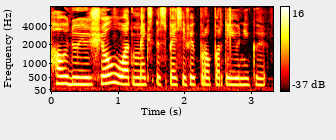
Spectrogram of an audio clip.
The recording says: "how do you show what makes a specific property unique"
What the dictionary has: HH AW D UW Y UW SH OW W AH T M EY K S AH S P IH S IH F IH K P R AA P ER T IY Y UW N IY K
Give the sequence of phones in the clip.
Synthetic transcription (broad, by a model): HH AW D UW Y UW SH OW W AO T M EY K S AH S P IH S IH F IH K P R AA P ER T IY Y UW N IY K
